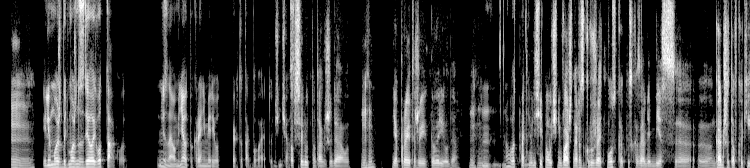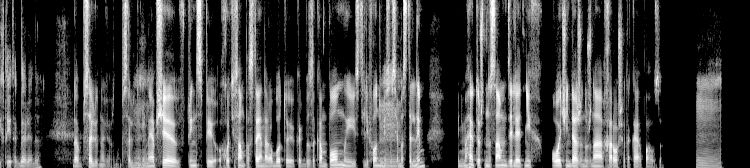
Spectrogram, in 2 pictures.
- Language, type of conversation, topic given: Russian, unstructured, Что помогает вам поднять настроение в трудные моменты?
- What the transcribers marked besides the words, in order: other background noise; tapping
